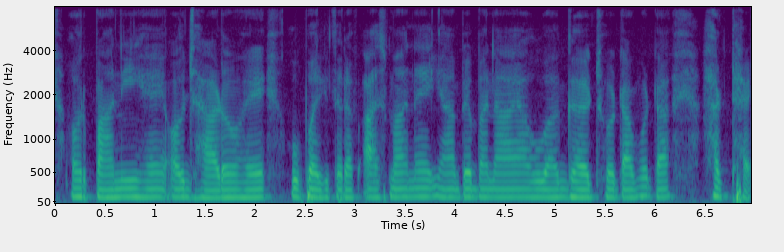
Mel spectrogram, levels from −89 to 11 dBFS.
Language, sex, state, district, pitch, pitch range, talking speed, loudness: Hindi, male, Uttar Pradesh, Ghazipur, 120 Hz, 115-125 Hz, 165 wpm, -27 LUFS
